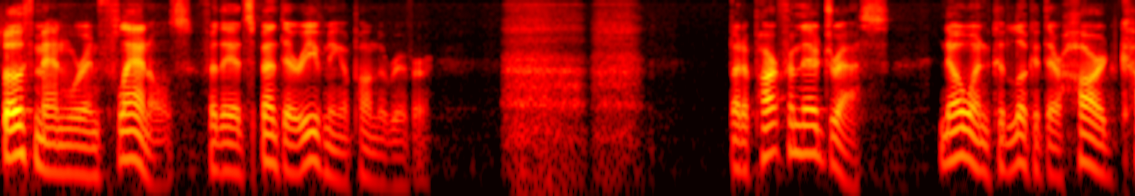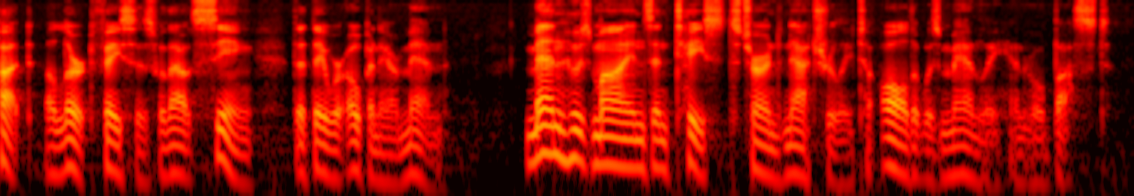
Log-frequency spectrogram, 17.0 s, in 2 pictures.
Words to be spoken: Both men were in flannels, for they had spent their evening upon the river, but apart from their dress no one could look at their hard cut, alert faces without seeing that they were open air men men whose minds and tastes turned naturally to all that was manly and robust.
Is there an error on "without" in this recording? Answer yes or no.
no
